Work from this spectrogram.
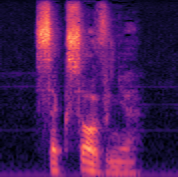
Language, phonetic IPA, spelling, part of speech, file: Polish, [sɛˈksɔvʲɲɛ], seksownie, adverb, Pl-seksownie.ogg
